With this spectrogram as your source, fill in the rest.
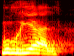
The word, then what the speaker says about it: Montréal: Montreal will be pronounced as Montréal, Montréal, Montréal.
